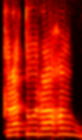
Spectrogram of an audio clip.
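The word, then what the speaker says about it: क्रतुरहम्: Kra, it's not kru. Okay, ka half, ra is complete. Kratu rahang, both.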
